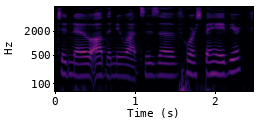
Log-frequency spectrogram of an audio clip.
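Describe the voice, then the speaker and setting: The speaker keeps a monotone, flat intonation at a moderate pace while music plays in the background. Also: woman. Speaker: horse trainer. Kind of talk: instructional talk to camera.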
